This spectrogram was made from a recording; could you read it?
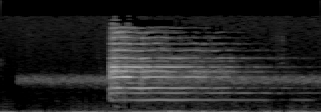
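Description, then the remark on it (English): A single passing bell tolls slowly and heavily, one loud stroke ringing out with a long, shimmering decay before the next stroke begins. No voices, just the bell against faint background rumble. “The passing bell is heard.”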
